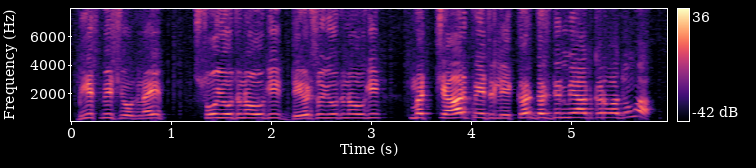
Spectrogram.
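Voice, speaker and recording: Young man, high voice, exam-prep teacher, direct and exhorting, repeats himself. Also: a bit bright. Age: young adult. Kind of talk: informal classroom lecture.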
